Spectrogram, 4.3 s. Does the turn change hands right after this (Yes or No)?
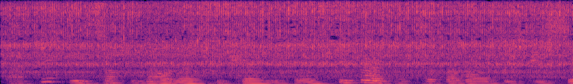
No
